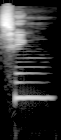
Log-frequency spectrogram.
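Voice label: "qing", tone 2, pronunciation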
